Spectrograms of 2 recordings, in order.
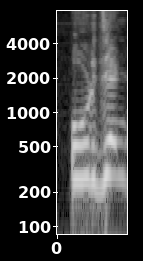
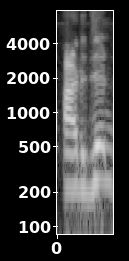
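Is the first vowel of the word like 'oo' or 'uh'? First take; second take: oo; uh. First: The first vowel sounds like 'oo'. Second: The first vowel sounds like 'uh'. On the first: The speaker calls it wrong. "इसलिए ये उर्जेंट नहीं होता" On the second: The speaker calls it right. "ये अर्जेंट होता है"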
